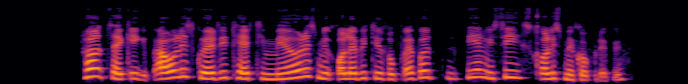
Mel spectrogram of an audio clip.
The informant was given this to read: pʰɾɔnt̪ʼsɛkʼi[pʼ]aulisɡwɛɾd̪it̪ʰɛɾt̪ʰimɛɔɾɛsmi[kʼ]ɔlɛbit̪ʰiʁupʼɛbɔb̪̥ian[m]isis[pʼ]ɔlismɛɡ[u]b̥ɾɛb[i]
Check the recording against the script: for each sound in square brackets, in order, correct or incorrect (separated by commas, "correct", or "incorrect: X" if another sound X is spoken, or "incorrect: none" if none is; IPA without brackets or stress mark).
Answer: correct, incorrect: qʼ, correct, incorrect: kʼ, incorrect: ɔ, correct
